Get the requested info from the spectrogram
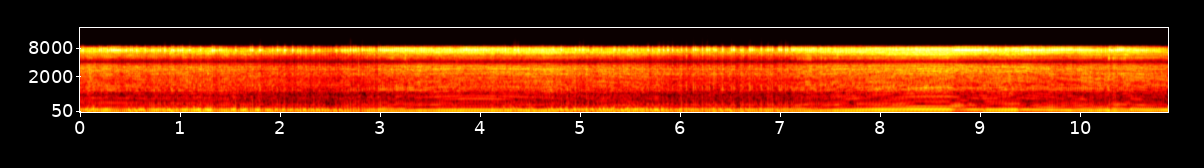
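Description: Honda XR70R dirt bike's small four-stroke single-cylinder engine idling, revved up and back down twice, about four and eight seconds in.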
